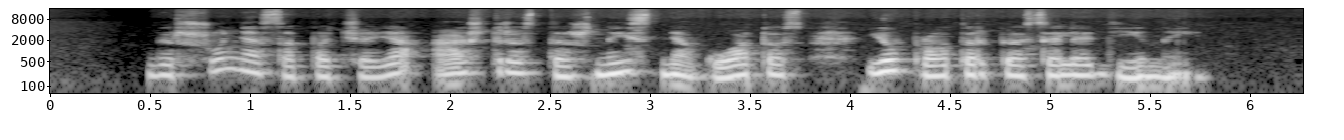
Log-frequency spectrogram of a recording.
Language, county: Lithuanian, Kaunas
